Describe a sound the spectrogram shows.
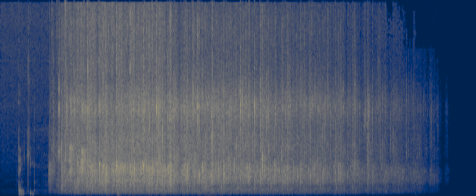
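An audience applauds loudly, then the applause fades.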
